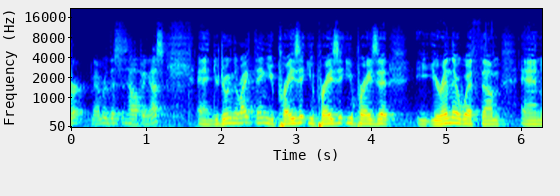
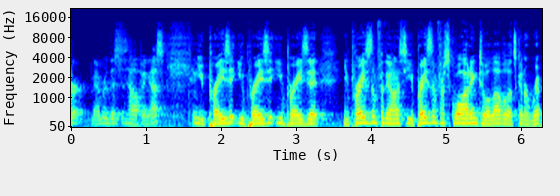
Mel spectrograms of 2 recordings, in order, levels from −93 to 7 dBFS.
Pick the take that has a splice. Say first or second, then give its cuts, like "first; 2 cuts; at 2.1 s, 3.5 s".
second; 2 cuts; at 1.6 s, 3.6 s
